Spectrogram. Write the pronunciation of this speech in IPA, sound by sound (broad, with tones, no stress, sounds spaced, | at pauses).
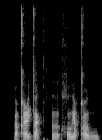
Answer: ə˨˦ qʼ iː˥ t a˥˨ k t͡sʼ ɤː˥ ʔ χ u˥ j qʼ uː˥˨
